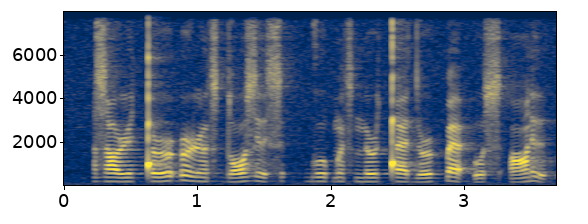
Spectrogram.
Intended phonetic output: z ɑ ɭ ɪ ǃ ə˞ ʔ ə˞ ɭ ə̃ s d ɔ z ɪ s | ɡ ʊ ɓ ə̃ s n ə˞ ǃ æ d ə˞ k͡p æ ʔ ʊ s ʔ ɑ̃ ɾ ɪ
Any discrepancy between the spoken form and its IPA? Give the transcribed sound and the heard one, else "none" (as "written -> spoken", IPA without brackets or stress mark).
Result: none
